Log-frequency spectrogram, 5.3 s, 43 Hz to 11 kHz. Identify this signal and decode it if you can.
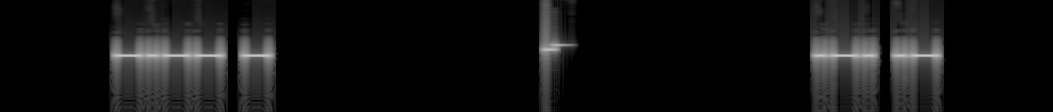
Morse code, heard as a keyed tone, about 30 wpm, 700 Hz. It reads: YT RA
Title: Top Two Letter Combinations in Words 30wpm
